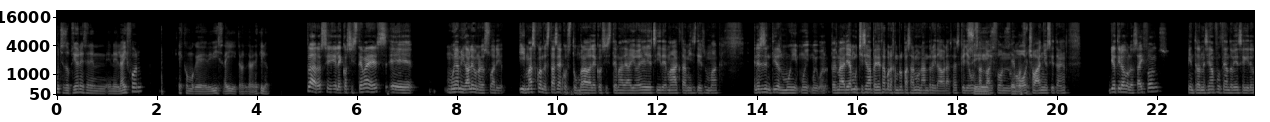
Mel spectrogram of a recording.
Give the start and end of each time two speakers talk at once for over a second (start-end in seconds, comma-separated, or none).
18.2-19.6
